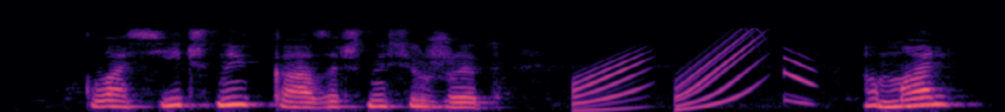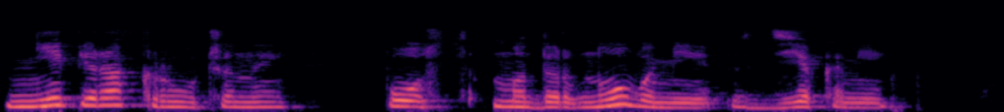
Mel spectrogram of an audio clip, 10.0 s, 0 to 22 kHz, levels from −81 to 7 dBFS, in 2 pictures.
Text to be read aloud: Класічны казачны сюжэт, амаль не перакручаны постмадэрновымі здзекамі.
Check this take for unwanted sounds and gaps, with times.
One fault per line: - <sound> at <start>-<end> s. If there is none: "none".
- chirp at 2.9-4.1 s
